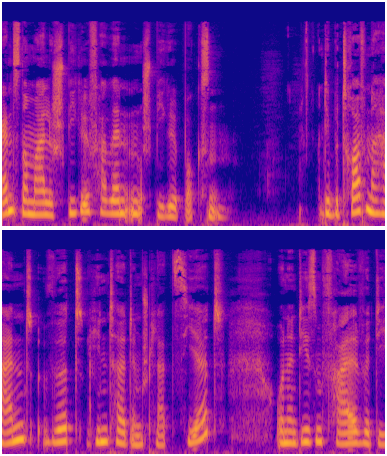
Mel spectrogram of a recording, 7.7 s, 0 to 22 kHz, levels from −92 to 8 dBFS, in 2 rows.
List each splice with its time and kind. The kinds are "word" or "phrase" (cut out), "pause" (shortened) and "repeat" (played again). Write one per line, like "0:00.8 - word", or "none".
0:01.4 - phrase
0:04.7 - word
0:05.2 - word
